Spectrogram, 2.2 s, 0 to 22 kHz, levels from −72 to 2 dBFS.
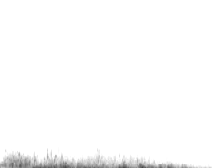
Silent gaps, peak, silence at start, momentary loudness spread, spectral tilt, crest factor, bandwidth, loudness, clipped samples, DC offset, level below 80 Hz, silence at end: none; -14 dBFS; 0 s; 9 LU; -14 dB/octave; 18 dB; 2.8 kHz; -33 LUFS; under 0.1%; under 0.1%; -38 dBFS; 0.3 s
